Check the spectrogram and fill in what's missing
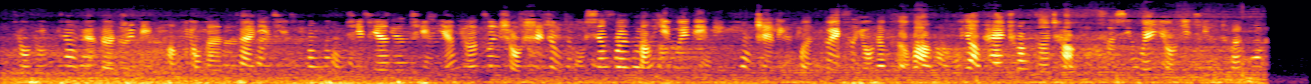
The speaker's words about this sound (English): Please comply with COVID rules. Control your soul's desire for freedom. That is what is being said by this messenger drone above Shanghai.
